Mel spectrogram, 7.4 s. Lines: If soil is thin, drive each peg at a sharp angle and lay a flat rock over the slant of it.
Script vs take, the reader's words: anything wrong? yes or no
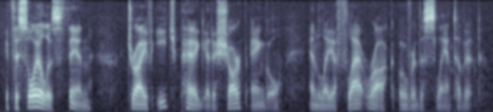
yes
